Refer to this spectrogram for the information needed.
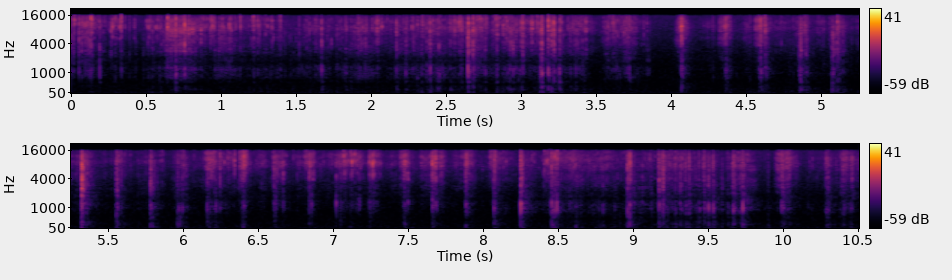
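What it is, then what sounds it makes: Shrink-wrapped plastic DVD case. A handheld movie DVD case of hard, hollow plastic sealed in cellophane shrink wrap is turned over, then tapped and scratched on its back and edge with gloved fingertips while the wrap crinkles. Quiet, bright, crisp crinkling and scratching run throughout, punctuated by many short, sharp taps that become more distinct and evenly spaced in the second half.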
